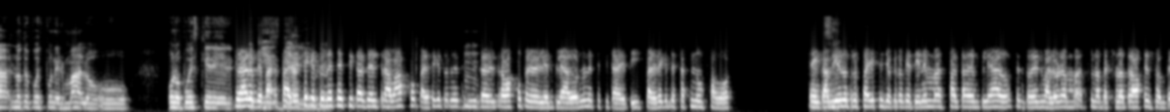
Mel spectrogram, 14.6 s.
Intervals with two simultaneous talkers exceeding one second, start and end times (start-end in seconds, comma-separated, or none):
2.9-4.2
